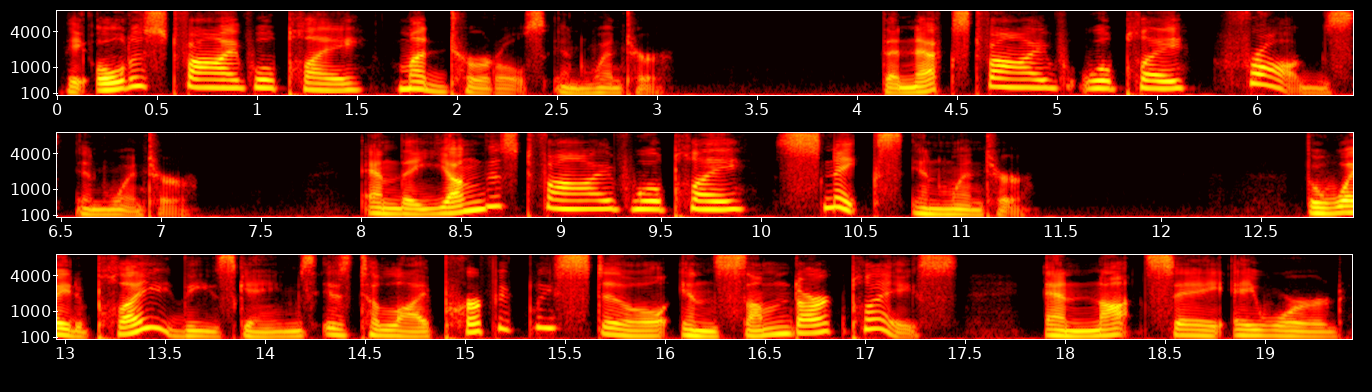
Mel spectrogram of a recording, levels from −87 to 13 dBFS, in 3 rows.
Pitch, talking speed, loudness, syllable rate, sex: 180 Hz, 140 wpm, -19 LUFS, 3.8 syllables/s, female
